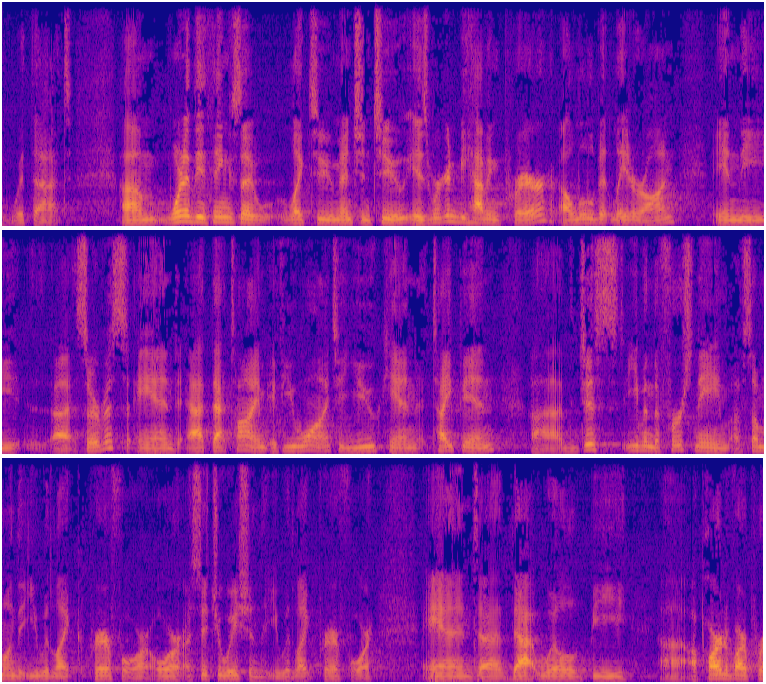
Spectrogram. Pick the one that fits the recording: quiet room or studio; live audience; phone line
live audience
